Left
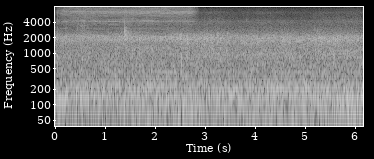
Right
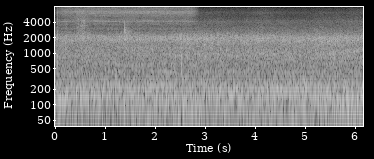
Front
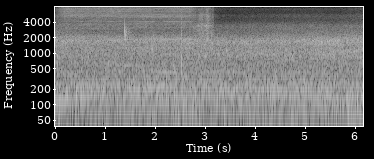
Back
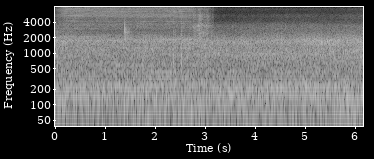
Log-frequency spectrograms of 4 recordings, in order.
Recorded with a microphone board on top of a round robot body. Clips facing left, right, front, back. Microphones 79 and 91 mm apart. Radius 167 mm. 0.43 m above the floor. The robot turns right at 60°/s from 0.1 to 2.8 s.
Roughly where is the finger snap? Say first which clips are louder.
Left 2 dB, front 1 dB; behind right.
